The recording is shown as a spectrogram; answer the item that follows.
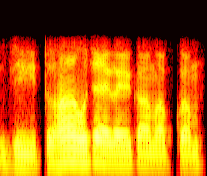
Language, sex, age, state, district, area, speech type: Hindi, male, 30-45, Rajasthan, Jaipur, urban, conversation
